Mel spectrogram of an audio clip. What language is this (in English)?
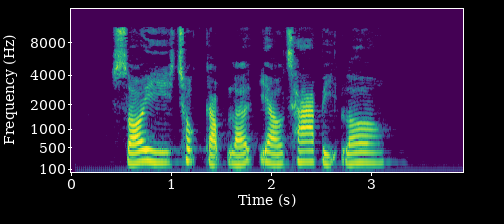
Cantonese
